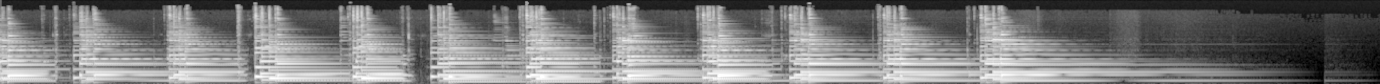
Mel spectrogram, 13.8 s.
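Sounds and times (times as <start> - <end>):
six-string guitar: 0.0 - 12.8
ukulele: 0.0 - 12.8.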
